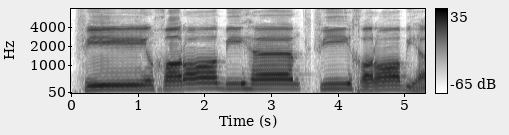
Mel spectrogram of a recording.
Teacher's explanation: خرابها میں خا موٹا ہے، را بھی موٹا ہے، آگے الف بھی موٹا ہے۔ الف اس لیے موٹا ہے کہ الف سے پہلے جب موٹا حرف آتا ہے الف بھی موٹا ہو جاتا ہے، الف سے پہلے کو باریک آ جائے تو الف بھی باریک ہونے میں 1 سیکنڈ لگاتا ہے۔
